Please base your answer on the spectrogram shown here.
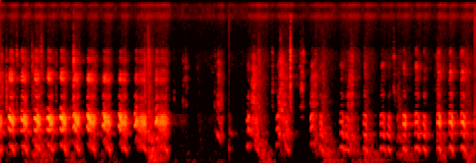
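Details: Female chukar partridge calling with a fast series of throaty clucks, a short pause with scattered notes, then the clucking rhythm picks up again.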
